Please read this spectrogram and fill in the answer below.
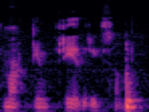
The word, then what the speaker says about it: Martin Fredriksson: The real way, I would say, in Swedish or in English? – Either way. – Well, in Swedish, I would pronounce it Martin Fredriksson. – Fredriksson. – Yeah. It's good. – And in English, you would say Martin Fredriksson. – Yeah, exactly. Yeah.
